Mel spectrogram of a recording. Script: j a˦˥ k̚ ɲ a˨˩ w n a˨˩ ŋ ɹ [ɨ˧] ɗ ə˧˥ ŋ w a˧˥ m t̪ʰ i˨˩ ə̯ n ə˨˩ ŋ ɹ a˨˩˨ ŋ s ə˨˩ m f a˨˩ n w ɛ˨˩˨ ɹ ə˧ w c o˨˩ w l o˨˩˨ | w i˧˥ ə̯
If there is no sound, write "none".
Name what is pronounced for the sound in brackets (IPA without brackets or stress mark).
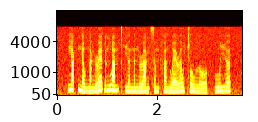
ɛ˧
